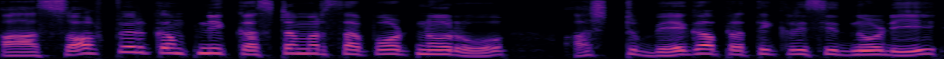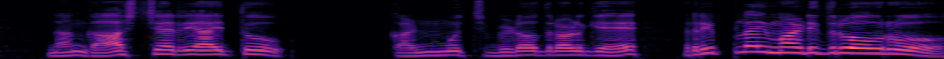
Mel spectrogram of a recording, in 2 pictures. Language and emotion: Kannada, surprised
